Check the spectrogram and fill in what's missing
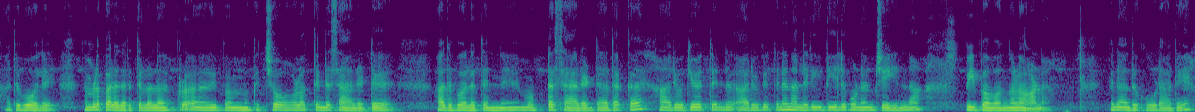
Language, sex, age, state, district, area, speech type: Malayalam, female, 30-45, Kerala, Ernakulam, rural, spontaneous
